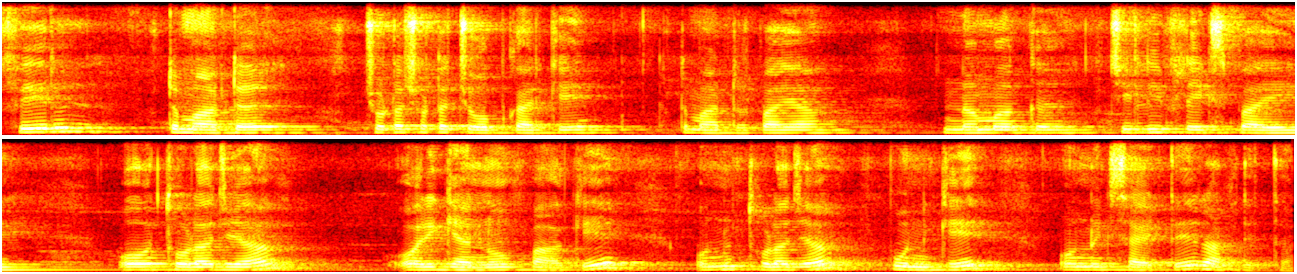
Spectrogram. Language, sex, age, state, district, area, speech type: Punjabi, female, 45-60, Punjab, Amritsar, urban, spontaneous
